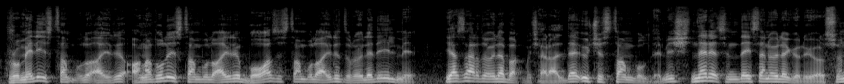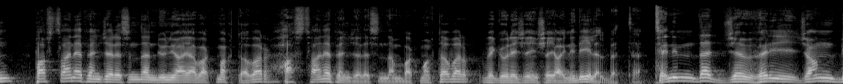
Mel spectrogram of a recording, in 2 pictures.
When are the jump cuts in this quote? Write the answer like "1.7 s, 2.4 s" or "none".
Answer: none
